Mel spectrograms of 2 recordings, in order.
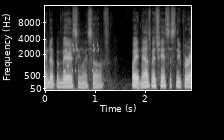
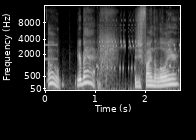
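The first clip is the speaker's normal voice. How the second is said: put-on cheerful young girl; 5 semitones higher than usual.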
